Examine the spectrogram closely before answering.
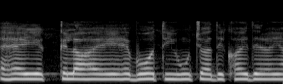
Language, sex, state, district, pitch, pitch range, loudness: Hindi, female, Uttar Pradesh, Deoria, 245 Hz, 240-245 Hz, -20 LUFS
